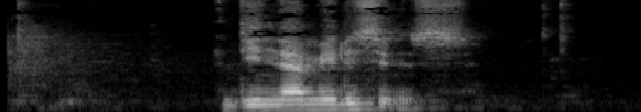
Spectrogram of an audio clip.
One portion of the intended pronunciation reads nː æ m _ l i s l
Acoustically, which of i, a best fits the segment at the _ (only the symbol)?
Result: i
